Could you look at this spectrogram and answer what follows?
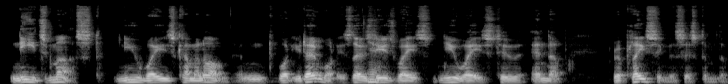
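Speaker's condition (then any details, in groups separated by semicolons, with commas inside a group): No condition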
